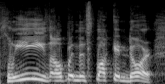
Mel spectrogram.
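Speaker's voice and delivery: put-on begging. Acting out pleading with an AI to open the door: acting out pleading. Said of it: "plead with the fucking A I".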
